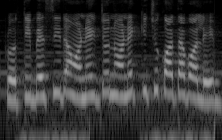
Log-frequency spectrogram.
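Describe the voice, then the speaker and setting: A woman's voice: high-pitched, steady tone, fairly quick, soft background music, pitched below the performer's own voice, lightly acted. A woman voicing an exasperated middle-aged mother of twin daughters in a cartoon, with a weary, nagging, motherly manner. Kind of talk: cartoon story character acting.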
